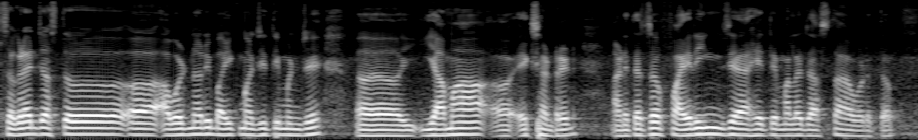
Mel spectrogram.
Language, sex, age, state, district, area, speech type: Marathi, male, 45-60, Maharashtra, Thane, rural, spontaneous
